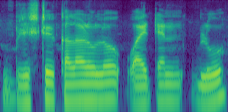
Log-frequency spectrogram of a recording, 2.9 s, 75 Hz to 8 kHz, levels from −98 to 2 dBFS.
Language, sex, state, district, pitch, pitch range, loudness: Bengali, male, Assam, Hailakandi, 120 Hz, 115-125 Hz, -18 LUFS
